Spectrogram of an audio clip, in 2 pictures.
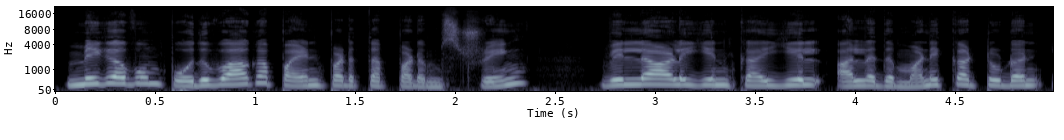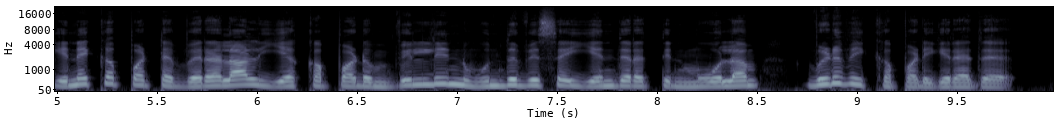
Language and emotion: Tamil, neutral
